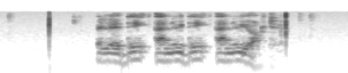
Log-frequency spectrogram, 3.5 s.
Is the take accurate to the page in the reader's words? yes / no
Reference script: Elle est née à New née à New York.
yes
